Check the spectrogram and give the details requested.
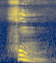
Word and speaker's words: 훔: 그래서 입구자 옆에 소우자를 쓰면 소울음 훔. 단어를 보면 딱 느낌이 오시죠? 발음은 훔. 그래서 입이 닫히는 소리예요.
